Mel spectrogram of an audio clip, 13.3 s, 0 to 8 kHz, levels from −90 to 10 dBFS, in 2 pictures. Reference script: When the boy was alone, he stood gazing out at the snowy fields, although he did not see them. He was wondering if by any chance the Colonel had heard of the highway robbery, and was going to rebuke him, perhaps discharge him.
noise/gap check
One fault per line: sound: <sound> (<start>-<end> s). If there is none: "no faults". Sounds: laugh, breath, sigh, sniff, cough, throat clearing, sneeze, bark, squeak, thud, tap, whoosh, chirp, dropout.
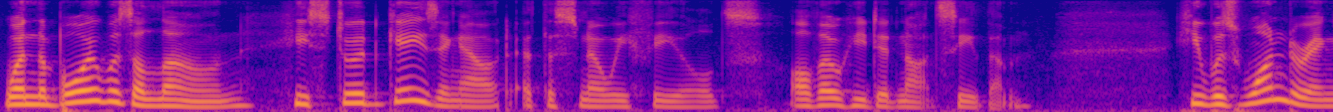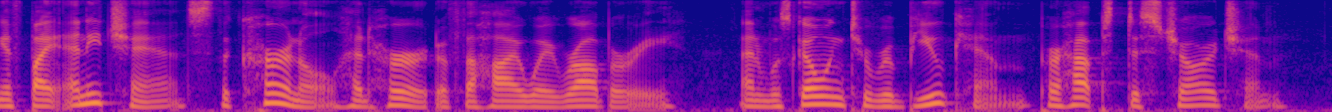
no faults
